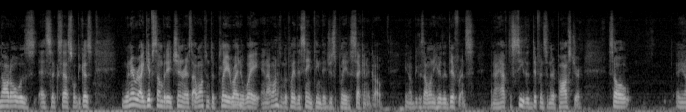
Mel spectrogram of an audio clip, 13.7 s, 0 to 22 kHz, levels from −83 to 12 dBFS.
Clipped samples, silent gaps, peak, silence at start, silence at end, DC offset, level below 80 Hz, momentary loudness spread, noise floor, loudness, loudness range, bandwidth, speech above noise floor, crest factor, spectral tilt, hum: under 0.1%; none; -4 dBFS; 0 s; 0 s; under 0.1%; -50 dBFS; 14 LU; -45 dBFS; -25 LUFS; 6 LU; 15.5 kHz; 20 dB; 20 dB; -5 dB/octave; none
